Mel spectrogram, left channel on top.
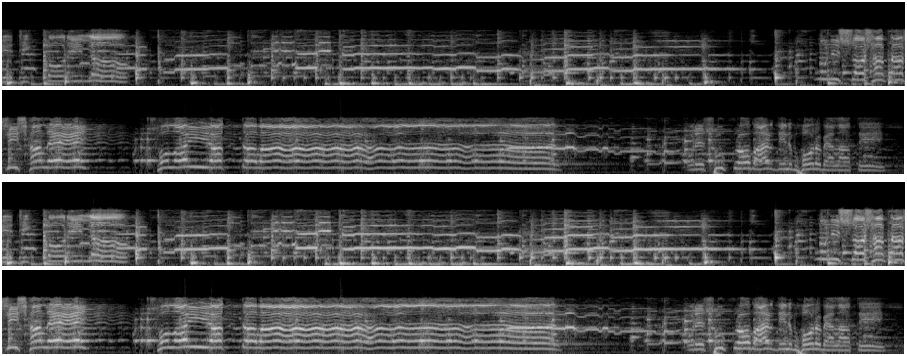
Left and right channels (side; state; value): left; quieter; 4.5 dB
